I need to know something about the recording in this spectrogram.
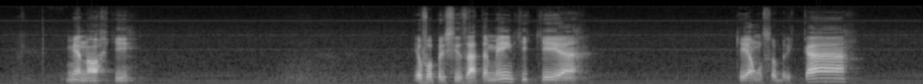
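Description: A man speaks calmly in short bursts, like a lecturer.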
